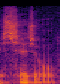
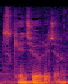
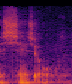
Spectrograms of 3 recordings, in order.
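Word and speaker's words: schedule: で発音ですけど、タイムアウトのところがリンキングでタイムアウトだね、タイムアウトじゃなくてタイムアウト、うん、であとスケジュールのところなんですけど、これイギリス英語の場合ってシェジュールっていう風に発音されるんですよね。スケジュールじゃなくてシェジュールですね。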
